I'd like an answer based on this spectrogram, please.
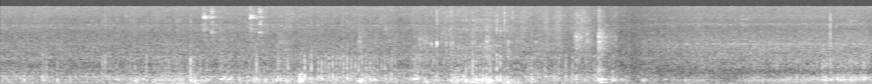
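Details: Soft, close cat purring recorded ear to ear in stereo without talking: a gentle low rumble with rhythmic breath swells, a few light ticks and rustles, and a brief rustling noise near six seconds.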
